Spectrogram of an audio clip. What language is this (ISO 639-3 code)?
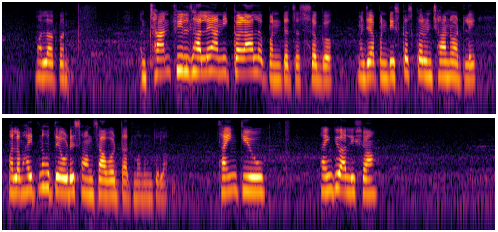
mar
